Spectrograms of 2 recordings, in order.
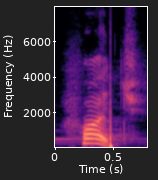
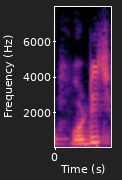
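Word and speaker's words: fudge: बर्फी की इंग्लिश है फज, फज को फोडिज हरगिज नहीं बोलना, फज।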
